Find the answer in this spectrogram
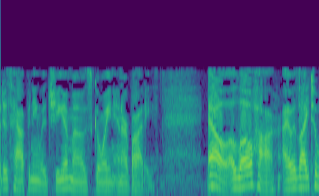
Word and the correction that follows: Elle: Thank you. Ellie. – Ellie, okay. Yeah. I'm sorry. – Well, no, it's spelled like Elle, but yeah, well, thanks for having me. – Okay, Ellie.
